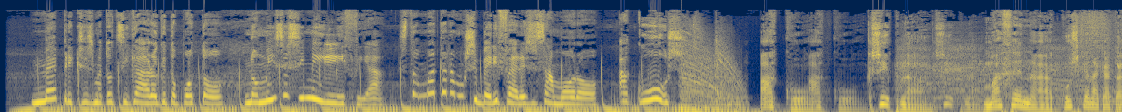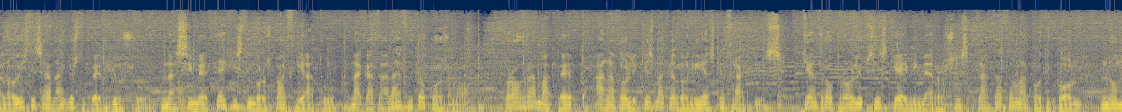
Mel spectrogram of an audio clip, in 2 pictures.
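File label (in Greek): άνδρας, Ραδιοφωνικά spot; Ραδιοφωνικό Spot Νο6; gymnasio; ΚΕΝΤΡΟΥ ΠΡΟΛΗΨΗΣ & ΕΝΗΜΕΡΩΣΗΣ κατά των Ναρκωτικών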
